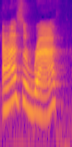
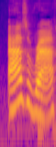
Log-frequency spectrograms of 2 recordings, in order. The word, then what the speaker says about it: Azarath: It's not Azarath. We've been saying it wrong for like 5 episodes.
